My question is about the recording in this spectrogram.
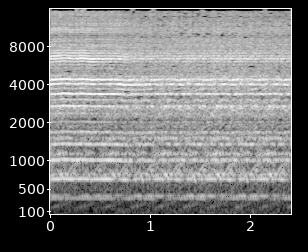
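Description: A man's voice holding one long sung note through a public-address system, steady in pitch after rising into it, slowly fading near the end: a drawn-out devotional call.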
